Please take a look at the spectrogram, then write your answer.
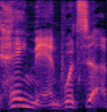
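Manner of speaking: extremely American voice-actor accent, drawn out. Describing a game's voice actors, giving an example line in a very American accent. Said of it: "they have a very American accent".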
